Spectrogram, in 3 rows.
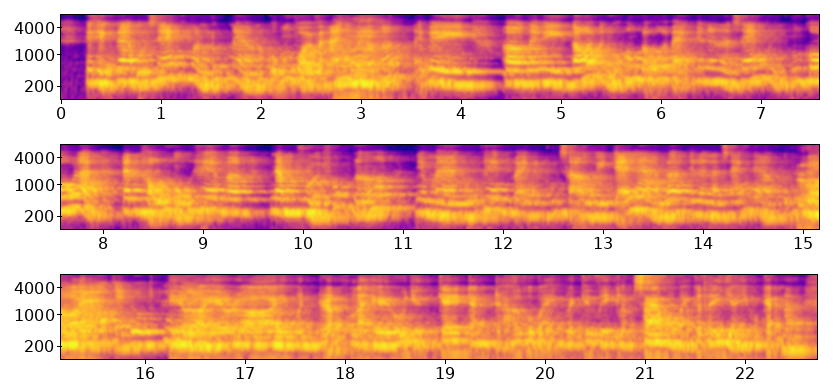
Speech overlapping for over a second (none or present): none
